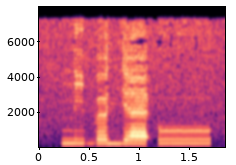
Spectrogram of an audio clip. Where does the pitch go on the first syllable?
high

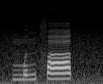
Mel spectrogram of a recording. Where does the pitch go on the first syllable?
rising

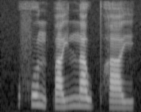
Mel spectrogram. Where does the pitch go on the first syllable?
falling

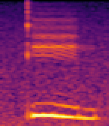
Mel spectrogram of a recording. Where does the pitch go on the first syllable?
falling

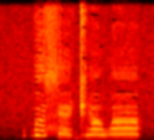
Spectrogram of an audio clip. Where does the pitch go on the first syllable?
high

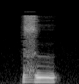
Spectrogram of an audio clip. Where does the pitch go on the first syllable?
low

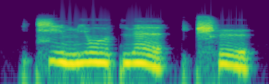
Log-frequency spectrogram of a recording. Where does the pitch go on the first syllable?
falling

